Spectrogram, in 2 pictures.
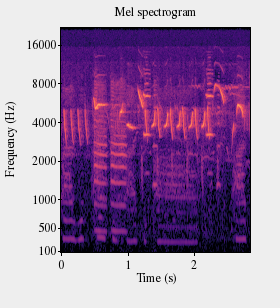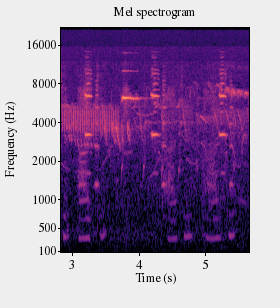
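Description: Faint birdsong from several birds: quick runs of high repeated chirps and trills, mixed with some lower warbling notes.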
